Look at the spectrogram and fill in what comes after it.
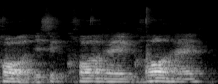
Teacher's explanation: महाप्राण होते हैं इनके उच्चारण में मुख से अधिक स्वास निकलती है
